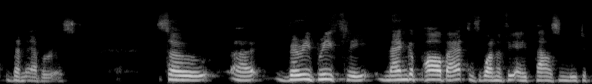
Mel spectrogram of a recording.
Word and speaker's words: Nanga Parbat: Is it Nanga Parbat? – Nanga Parbat.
